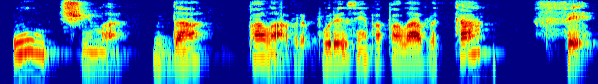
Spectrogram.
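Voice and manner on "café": "café" split slowly into two beats, ca... fé; sílaba por sílaba. Shown as a demonstration. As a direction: say "café" syllable by syllable, pausing before the stressed fé. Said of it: "a última sílaba é tônica". ("café" em sílabas separadas, ca... FÉ)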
